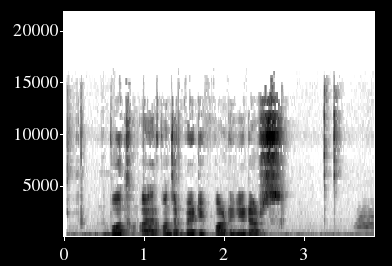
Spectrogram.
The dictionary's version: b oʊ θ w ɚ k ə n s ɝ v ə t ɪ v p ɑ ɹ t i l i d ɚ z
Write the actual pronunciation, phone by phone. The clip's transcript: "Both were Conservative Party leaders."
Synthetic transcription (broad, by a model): b oʊ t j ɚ k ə n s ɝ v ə t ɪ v p ɑ ɹ t i l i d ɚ s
